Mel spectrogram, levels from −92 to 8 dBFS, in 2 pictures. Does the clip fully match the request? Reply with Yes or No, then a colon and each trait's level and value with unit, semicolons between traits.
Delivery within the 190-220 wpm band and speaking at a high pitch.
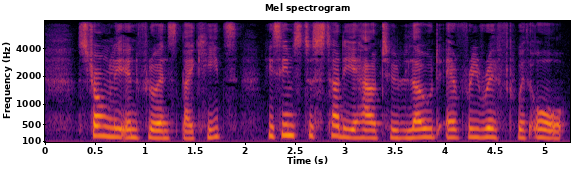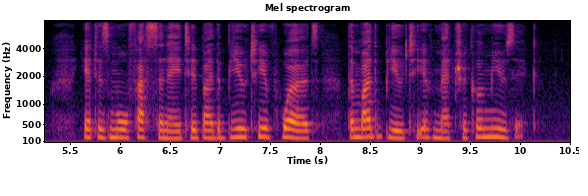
No: average, 175 wpm; high, 195 Hz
